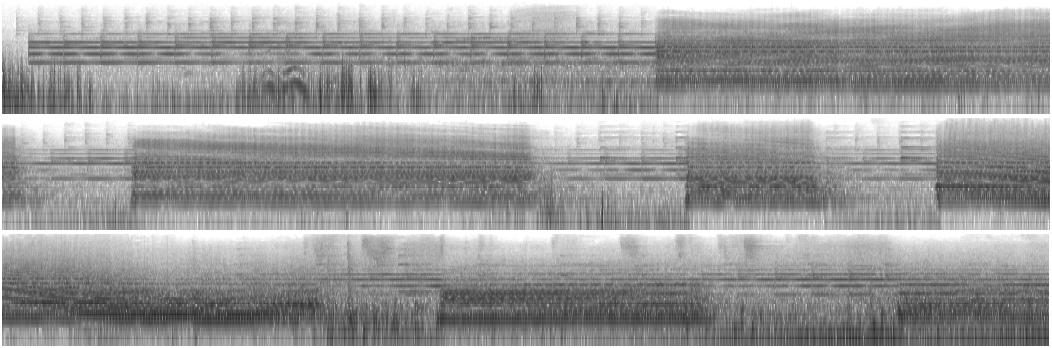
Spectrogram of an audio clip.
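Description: ACE commuter train's multi-note air horn sounding the grade-crossing signal: two long blasts, a short one, then a long one that drops in pitch as the train passes. Before the horn a railroad crossing bell rings steadily.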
